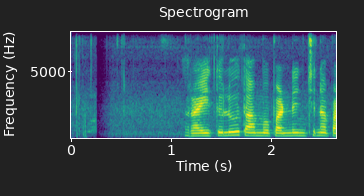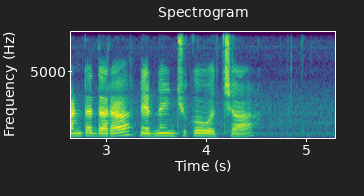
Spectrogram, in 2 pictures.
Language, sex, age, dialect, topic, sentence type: Telugu, female, 31-35, Telangana, agriculture, question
